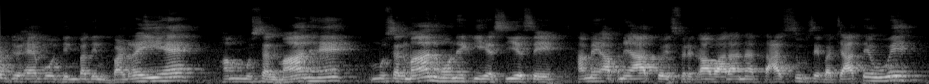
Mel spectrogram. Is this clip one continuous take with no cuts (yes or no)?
yes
